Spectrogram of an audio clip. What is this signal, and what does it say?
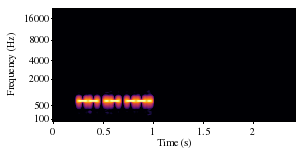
Morse code, heard as a keyed tone, about 46 wpm, 700 Hz. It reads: MAG
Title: USA Call Sign Postfixes - 3 Letters 45wpm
